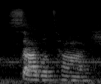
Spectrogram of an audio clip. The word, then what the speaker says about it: sabotage: I think if you want to pronounce it how it is spelled, it could be sabotage. But like I stated, sabotage, the taj, the ij, sounds British.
